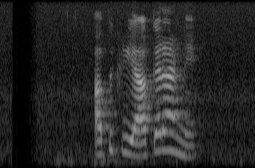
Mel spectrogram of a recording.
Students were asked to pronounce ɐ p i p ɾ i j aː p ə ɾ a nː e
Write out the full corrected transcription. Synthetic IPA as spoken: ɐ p i k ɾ i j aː k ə ɾ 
